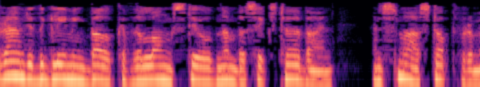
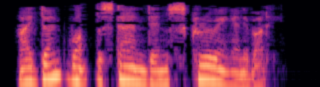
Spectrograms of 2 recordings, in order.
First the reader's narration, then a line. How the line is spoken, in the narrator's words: said quietly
